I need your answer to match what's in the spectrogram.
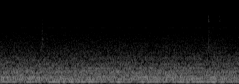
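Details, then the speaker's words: Amplifier hum from the squawk-and-talk speech board of an early-1980s Bally Midway Embryon pinball machine, stored over 30 years; turning the knob raises a low steady hum, showing the amplifier works; replacing the capacitors should remove or reduce the hum. "we can tell that the amplifier portion is good because when I turn the knob you can hear that home that hum should go away when I replace these capacitors maybe or at least it should minimize it"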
